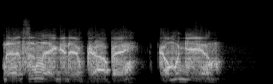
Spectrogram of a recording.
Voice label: Cb Trucker Radio; Radio Voice; Blastwave

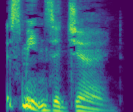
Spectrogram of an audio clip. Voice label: Meeting Adjourned, Male

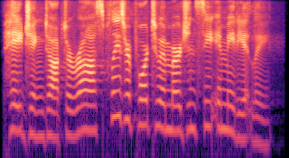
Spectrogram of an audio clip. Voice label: Paging, Paging, PA, female; Pa Announcement; Paging Ross FX; VoiceBox

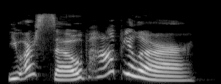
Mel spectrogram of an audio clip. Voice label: Teen Says You're So Popular; Talking

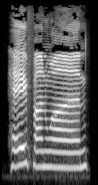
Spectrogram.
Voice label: Woman Says Hey Fun One; Woman talking; Sound Effects:Voice

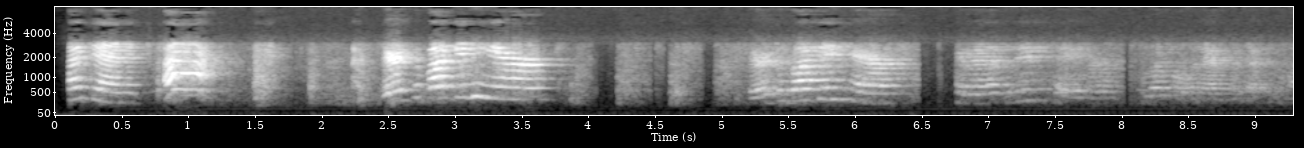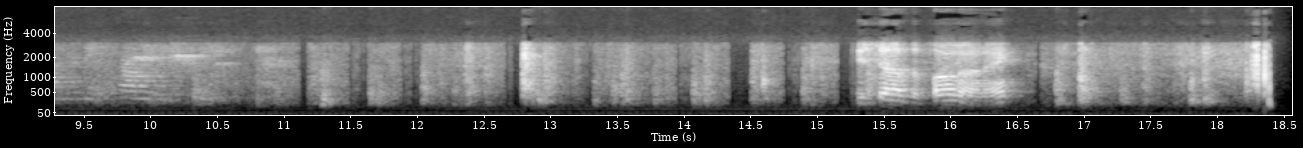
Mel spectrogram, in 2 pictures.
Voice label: Phone Bug In Here, Female & Male, Telephone Voice

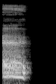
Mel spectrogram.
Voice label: Cartoon Game Voice Urhh

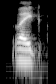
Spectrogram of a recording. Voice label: Young Lady Says Like; Talking

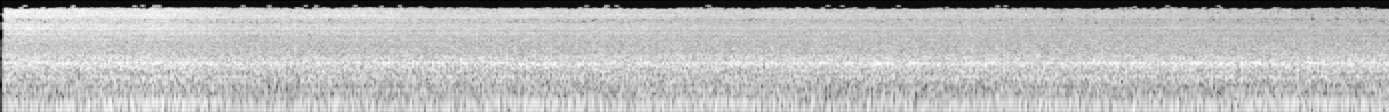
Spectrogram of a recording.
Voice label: Train Station Announce, Pa Announcements; Voice

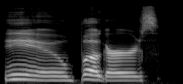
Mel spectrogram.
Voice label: Cartoon Voice Female; Cartoon Voices; Blastwave

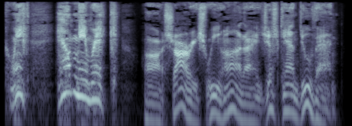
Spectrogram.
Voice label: Help Sorry, Male; HelpRickSorry; Talking Sound Effects; Sound Effects:Voice; VoiceBox

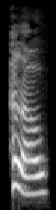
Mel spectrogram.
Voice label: "Hello", 1 child, 5 yrs.; Talking; Greeting; Voice Box

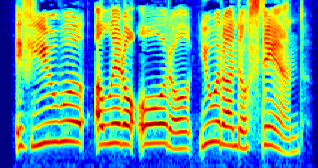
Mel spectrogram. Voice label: If You Were Older, Adult Phrase, 1 girl, 5 yrs; Talking Sound Effects

